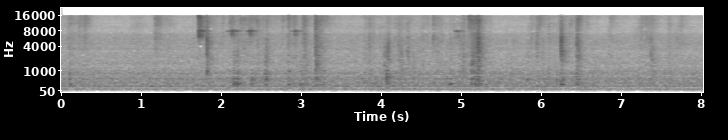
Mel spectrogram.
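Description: A steady low mechanical hum runs throughout, with scattered light rustles and small clicks of paper and packaging being handled.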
